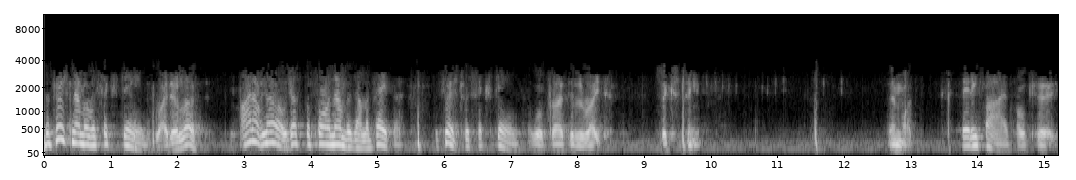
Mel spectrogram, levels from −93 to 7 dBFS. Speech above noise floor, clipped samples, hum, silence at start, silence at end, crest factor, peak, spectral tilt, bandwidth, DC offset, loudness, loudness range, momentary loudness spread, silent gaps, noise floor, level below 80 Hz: 32 dB; under 0.1%; none; 0 s; 0.05 s; 16 dB; -4 dBFS; -14.5 dB/octave; 3 kHz; under 0.1%; -19 LUFS; 12 LU; 13 LU; none; -50 dBFS; -62 dBFS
